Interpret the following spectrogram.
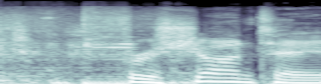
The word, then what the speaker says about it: Frusciante: Frusciante is how you pronounce it. You probably know this song. Frusciante, is it?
